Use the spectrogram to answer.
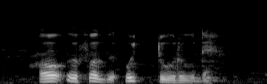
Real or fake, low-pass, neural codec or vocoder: real; 5.4 kHz; none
